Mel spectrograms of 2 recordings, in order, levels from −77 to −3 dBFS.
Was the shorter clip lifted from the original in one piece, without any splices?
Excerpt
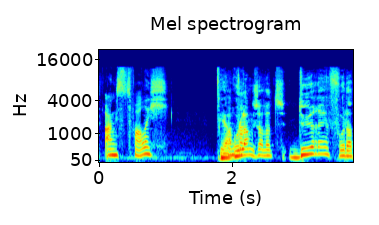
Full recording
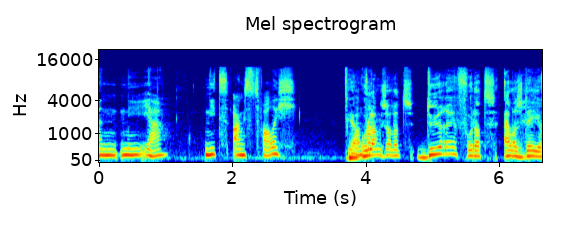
yes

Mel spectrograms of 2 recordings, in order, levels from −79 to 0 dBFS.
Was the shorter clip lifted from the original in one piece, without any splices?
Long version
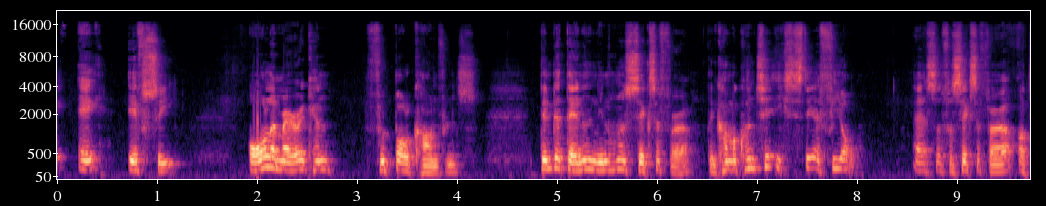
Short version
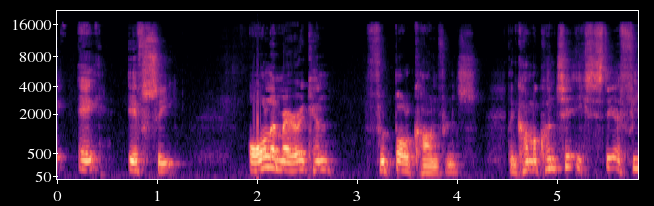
no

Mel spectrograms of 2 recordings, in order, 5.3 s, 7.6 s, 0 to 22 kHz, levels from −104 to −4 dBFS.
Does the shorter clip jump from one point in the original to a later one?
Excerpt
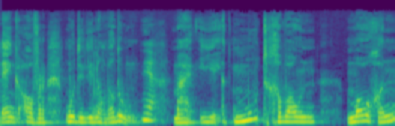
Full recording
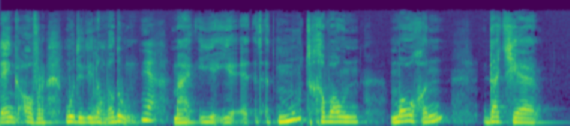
yes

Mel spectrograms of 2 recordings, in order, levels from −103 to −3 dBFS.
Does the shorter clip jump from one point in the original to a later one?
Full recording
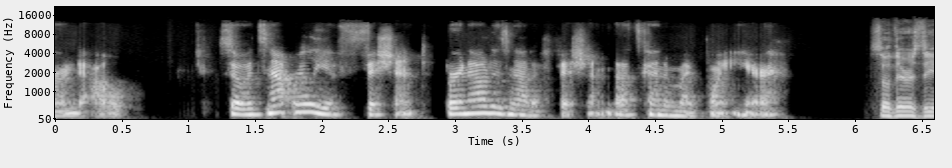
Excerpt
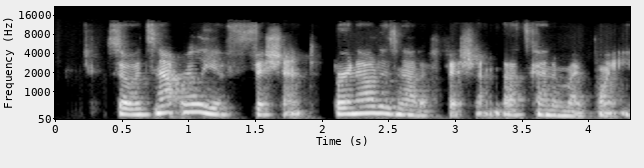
no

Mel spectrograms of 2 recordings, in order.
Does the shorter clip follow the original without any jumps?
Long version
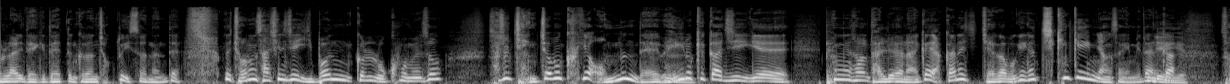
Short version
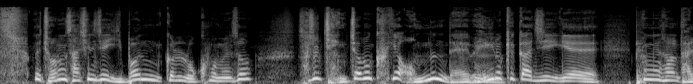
yes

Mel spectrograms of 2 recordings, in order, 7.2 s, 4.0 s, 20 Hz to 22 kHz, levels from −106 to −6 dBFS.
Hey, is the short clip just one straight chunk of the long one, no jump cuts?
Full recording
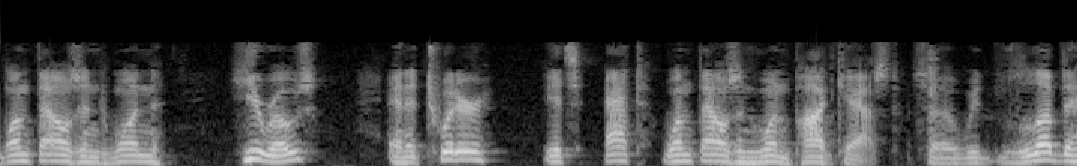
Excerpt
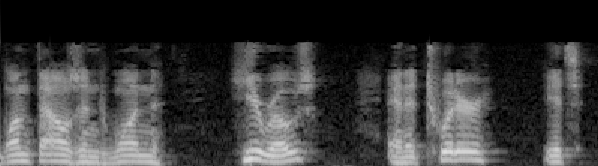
yes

